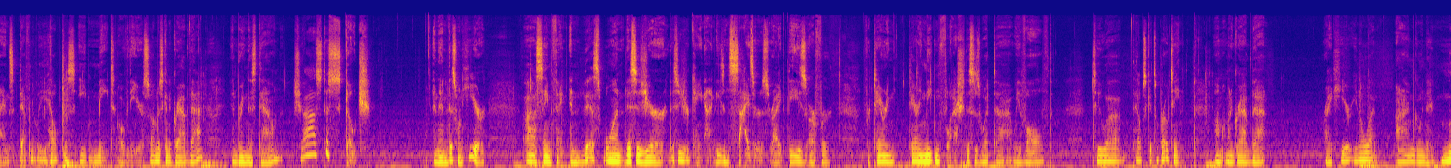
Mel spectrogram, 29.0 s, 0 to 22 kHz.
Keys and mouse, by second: 1.2 2, 1.6 middle click, 1.6 right click, 4.0 g, 10.5 ctrl+r, 24.1 g, 28.9-29.0 alt+middle drag.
